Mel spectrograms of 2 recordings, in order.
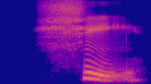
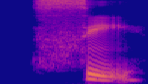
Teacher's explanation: Your lips are in different positions too. With sh, they push forward, but they don't with s.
